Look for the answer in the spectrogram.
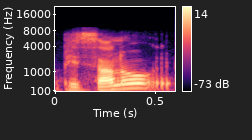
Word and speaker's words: Pisano: Alexandro äh, Pizzano Pisano, ja, habe ich richtig gesagt, äh, fragt, wie ist es erfahrungsgemäß mit Karten für London?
